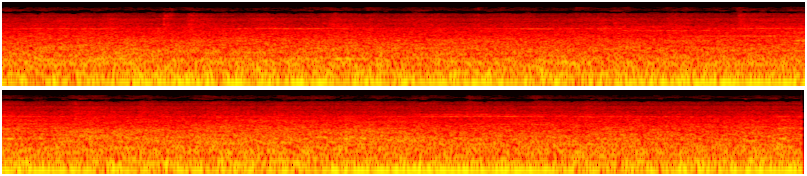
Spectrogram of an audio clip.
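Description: Indoor shopping-mall ambience: a steady low hum with indistinct background voices echoing around a large atrium.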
